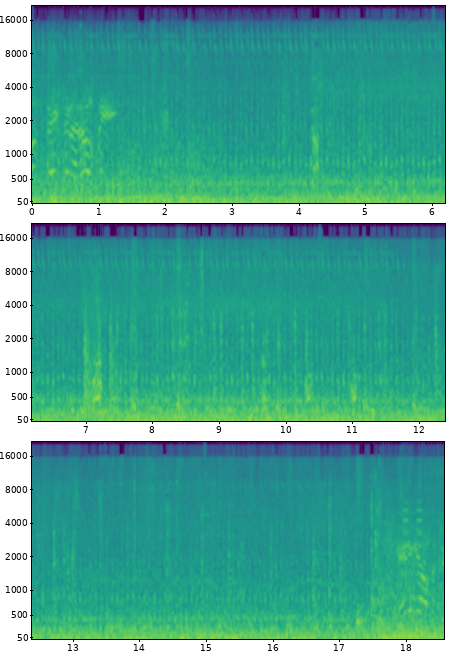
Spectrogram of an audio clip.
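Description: A helicopter in the Metal Gear Solid V video game lands and takes off, making a continuous, loud rotor thrum and rumble over rain-like noise, while game voices speak over it.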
